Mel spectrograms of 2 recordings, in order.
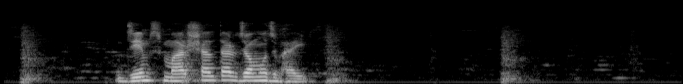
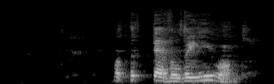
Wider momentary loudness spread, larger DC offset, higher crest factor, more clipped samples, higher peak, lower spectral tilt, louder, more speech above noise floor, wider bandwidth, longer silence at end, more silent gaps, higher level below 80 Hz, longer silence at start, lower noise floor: first, 22 LU vs 11 LU; neither; about the same, 20 dB vs 20 dB; neither; about the same, -4 dBFS vs -4 dBFS; about the same, -6.5 dB/octave vs -6 dB/octave; first, -19 LUFS vs -23 LUFS; second, 43 dB vs 48 dB; second, 8 kHz vs 14 kHz; first, 1.65 s vs 0.3 s; neither; first, -54 dBFS vs -62 dBFS; second, 0.2 s vs 1.15 s; second, -62 dBFS vs -70 dBFS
